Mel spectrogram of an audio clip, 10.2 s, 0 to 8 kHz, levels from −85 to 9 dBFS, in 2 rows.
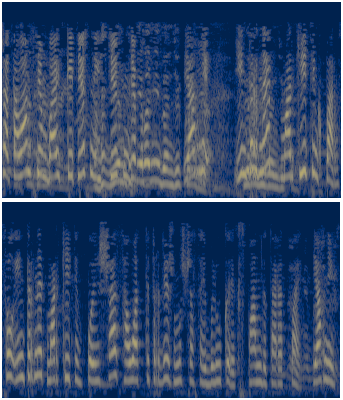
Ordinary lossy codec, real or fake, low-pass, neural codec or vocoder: MP3, 24 kbps; real; 7.2 kHz; none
